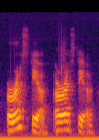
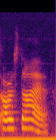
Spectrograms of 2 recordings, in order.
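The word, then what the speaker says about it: Oresteia: I couldn't remember how it's pronounced, and I was like, Orestea. And I was like, no, it's Orestea.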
